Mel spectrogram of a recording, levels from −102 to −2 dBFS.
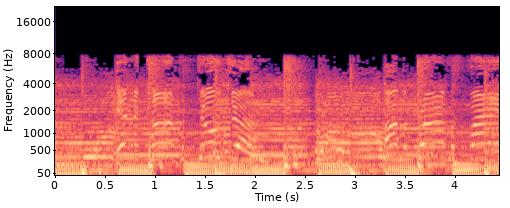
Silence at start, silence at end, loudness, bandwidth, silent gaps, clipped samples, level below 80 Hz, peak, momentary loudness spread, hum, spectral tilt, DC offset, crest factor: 0 s; 0 s; -12 LUFS; 8 kHz; none; under 0.1%; -20 dBFS; 0 dBFS; 3 LU; none; -5 dB/octave; under 0.1%; 12 dB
